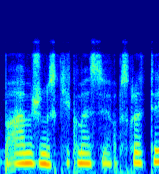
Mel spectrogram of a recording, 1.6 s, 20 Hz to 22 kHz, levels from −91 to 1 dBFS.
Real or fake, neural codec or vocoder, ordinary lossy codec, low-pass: fake; codec, 16 kHz, 0.8 kbps, ZipCodec; Opus, 24 kbps; 7.2 kHz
